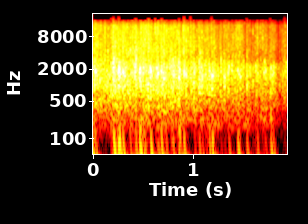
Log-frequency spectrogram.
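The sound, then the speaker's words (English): Applause from many hands, dense and even, holding a steady loudness from start to finish with no voices over it. “And the more that you reward yourself with visualize a little gold star, applause,”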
